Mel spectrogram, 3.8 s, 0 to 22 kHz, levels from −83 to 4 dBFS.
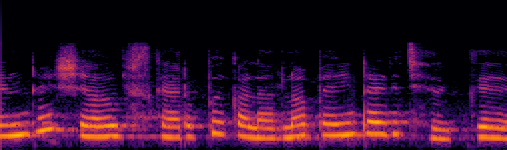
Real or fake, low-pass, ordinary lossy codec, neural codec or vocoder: real; none; none; none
